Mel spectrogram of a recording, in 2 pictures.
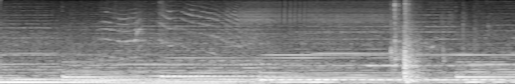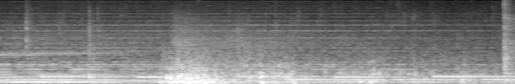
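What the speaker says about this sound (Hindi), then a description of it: "भूत नहीं, तूफान आ रहा है।" A thunderstorm rumbles loud and close, with steady rain underneath, a sharp crack around the middle and a heavy roll of thunder later, laid under a dramatic music bed.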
